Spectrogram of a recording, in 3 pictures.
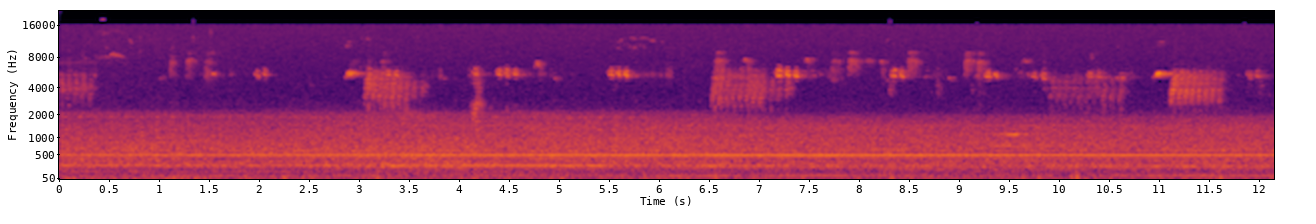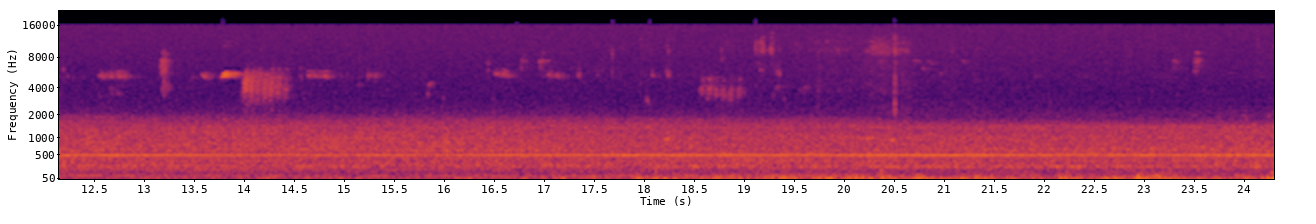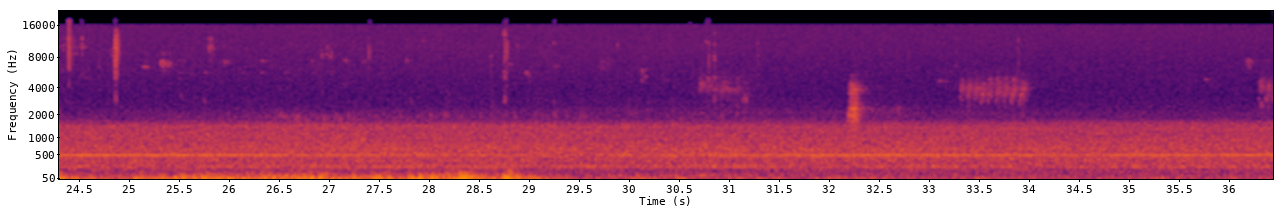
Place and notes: вулиця Шмідта, Костянтинівка, Донецька область, Украина - Звуки птиц и промышленное производство
Пение птиц в кустах на руинах промышленного предприятия
11 November, 08:10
